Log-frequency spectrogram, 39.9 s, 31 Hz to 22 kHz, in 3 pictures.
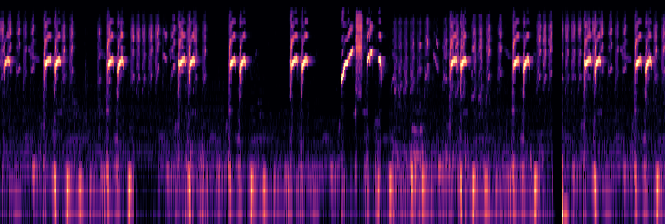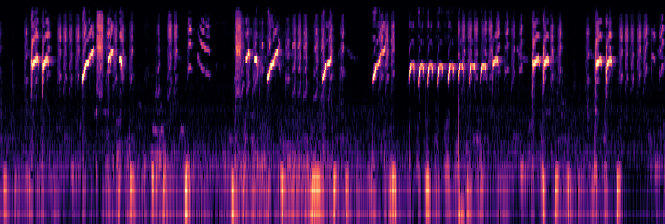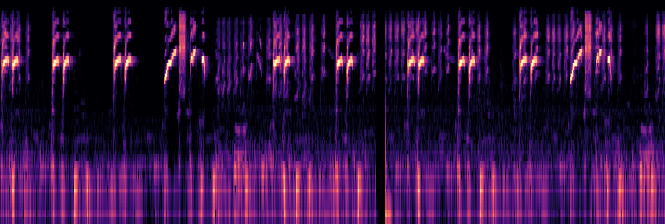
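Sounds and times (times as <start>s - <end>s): bird sharp hooked whistles: 29.9s - 31.2s, 32.0s - 38.9s.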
